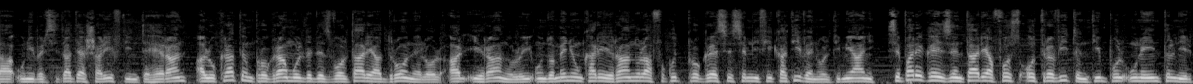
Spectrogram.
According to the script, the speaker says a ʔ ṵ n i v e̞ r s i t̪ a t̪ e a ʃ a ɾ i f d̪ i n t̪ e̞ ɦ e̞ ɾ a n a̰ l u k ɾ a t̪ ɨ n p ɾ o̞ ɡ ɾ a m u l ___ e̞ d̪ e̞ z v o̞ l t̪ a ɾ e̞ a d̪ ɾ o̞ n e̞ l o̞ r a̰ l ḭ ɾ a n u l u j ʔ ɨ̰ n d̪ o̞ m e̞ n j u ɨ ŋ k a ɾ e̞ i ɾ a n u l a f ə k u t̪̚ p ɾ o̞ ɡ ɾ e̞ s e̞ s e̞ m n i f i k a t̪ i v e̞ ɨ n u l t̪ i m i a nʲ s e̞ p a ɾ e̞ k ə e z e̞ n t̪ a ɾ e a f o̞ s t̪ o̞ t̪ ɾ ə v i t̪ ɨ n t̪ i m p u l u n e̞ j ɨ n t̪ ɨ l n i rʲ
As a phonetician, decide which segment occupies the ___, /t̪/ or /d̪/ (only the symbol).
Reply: d̪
